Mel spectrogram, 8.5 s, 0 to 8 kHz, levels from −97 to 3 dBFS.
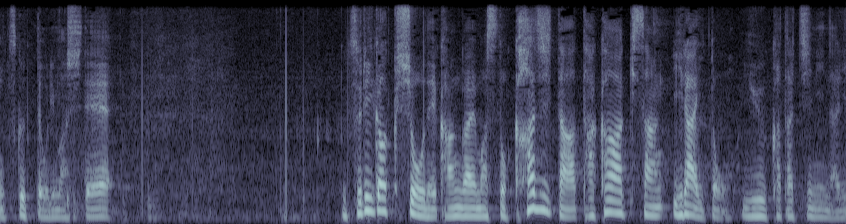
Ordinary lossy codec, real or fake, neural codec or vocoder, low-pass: none; real; none; 7.2 kHz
